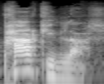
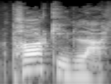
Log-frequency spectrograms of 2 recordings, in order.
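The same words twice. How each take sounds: First: "parking lot" with an Irish A vowel. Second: "parking lot" with a broad American aw vowel. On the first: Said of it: "not parking lot". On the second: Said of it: "pronunciation of the letter A ... aw sound". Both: Shown as a demonstration.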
